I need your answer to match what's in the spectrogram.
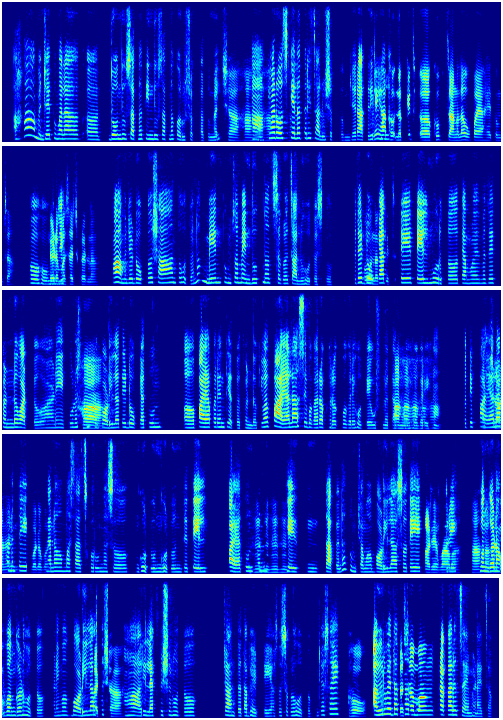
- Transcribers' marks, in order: tapping; in English: "मेन"; other background noise
- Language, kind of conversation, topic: Marathi, podcast, रोजच्या कामांनंतर तुम्ही स्वतःला शांत कसे करता?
